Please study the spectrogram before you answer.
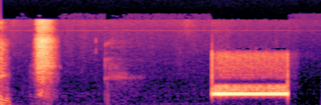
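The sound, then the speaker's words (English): A telephone is dialed: a few faint handling and breathing noises, then a steady, fairly loud telephone tone held for about a second before stopping abruptly. “I've dialed the wrong number.”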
